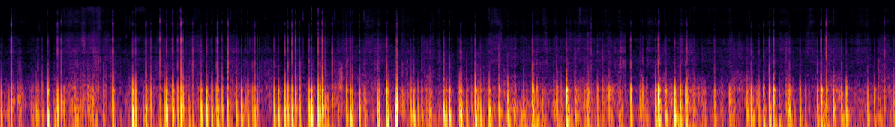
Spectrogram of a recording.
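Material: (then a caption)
Plastic. Long polished nails of both hands tap and scratch the bubbles on the plastic bubble wrap surface of a flat padded envelope. A rapid, dense stream of short, dry clicks and soft crinkly scratches continues steadily throughout, sitting mostly in the low range with occasional brighter ticks. No words are spoken.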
